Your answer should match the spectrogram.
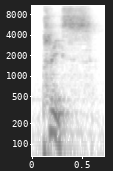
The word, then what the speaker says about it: police: El schwa también tiende a desaparecer cuando viene en una sílaba no acentuada antes de L o R. Como en la palabra police. Police. No decimos police normalmente, sino simplemente please. Please. Omitimos el sonido de la O, que es el schwa.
